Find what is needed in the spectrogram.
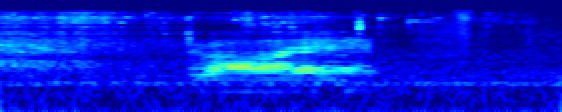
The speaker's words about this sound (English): And that was me getting a message.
